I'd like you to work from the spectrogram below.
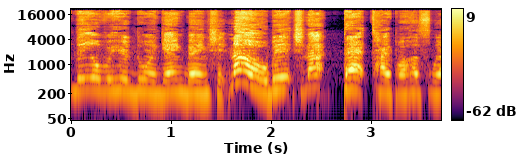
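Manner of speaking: normal talking voice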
